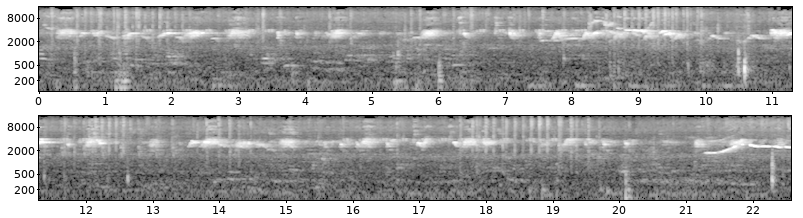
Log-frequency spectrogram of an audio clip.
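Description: Small birds chirping busily and without a break, with a few gliding calls, over scattered soft clicks and rustles; one sharp click stands out about ten seconds in.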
